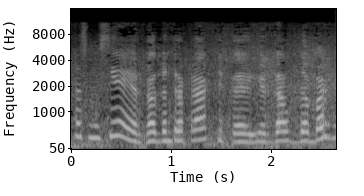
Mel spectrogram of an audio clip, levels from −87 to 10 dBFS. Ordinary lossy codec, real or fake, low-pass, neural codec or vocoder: MP3, 48 kbps; fake; 14.4 kHz; codec, 44.1 kHz, 3.4 kbps, Pupu-Codec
